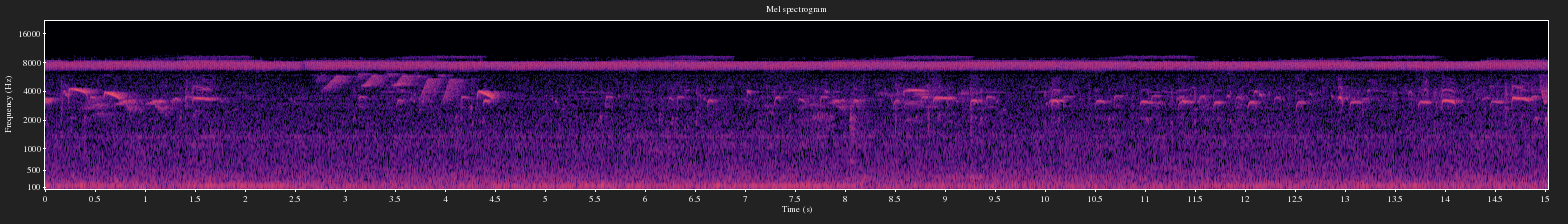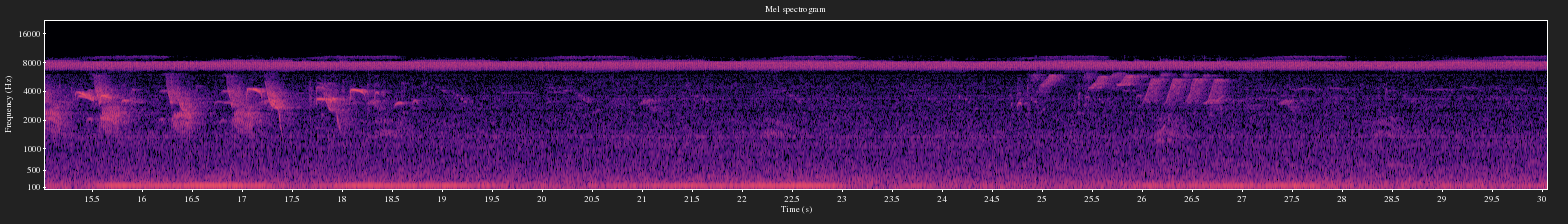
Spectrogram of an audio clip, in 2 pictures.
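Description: Birds chirping in a tree: scattered short high calls with a few quick runs of notes, over a steady high-pitched insect drone and a low hum that comes and goes.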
